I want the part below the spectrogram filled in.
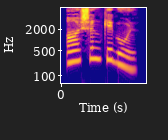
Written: ಆಶಂಕೆಗೊಳ್

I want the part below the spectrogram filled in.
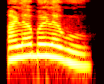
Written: ಅಳಬಳವು

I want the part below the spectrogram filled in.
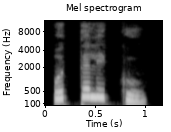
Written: ಒತ್ತಲಿಕ್ಕು

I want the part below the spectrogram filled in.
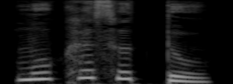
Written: ಮುಖಸುತ್ತು

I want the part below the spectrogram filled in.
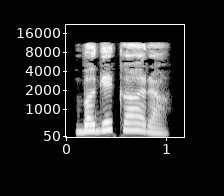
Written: ಬಗ್ಗರೆ

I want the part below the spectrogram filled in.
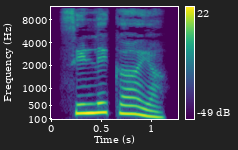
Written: ಸಿಳ್ಳೆಕಾಯ

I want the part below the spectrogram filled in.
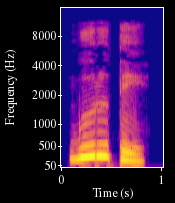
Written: ಕುರುದೆ

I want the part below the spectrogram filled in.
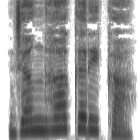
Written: ಜಂಘಾಕರಿಕ

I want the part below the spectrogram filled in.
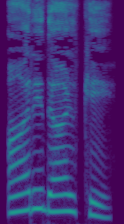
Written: ಆರಿದಾಳ್ಕೆ

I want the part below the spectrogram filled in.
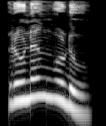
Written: ಋಣಂಗುಡು

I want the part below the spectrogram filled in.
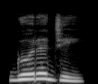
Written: ಕೋರ್ಜಿ

